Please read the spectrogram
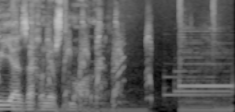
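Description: A man talking with background music underneath. Near the end the sound drops out briefly and a few held musical notes begin.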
